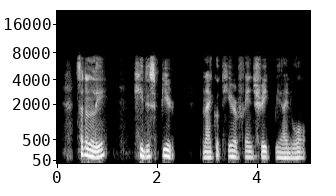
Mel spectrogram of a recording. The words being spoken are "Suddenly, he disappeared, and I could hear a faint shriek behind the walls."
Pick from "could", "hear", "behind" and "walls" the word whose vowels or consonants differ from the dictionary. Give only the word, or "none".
walls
